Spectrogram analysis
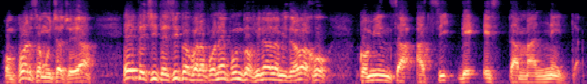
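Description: A man's voice: a little high, big pitch swings, brisk. A man with a Peruvian Spanish accent doing a slangy stand-up routine, slipping into mocking voices. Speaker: stand-up comedian. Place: live show with laughing audience and band. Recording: dull lo-fi live recording with loud crowd.

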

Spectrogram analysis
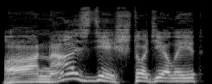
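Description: A man's voice: a little high, expressive, slow pace, no echo, clean studio sound. A man voicing a pompous, whiny old colonial judge who barks orders at everyone. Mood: indignant. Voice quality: whiny, imperious shouting.

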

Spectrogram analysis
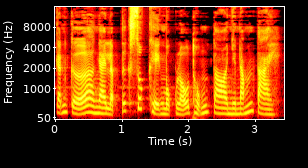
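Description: A woman telling a scripted horror story in a steady, measured way. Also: fairly low pitch, faint music behind.

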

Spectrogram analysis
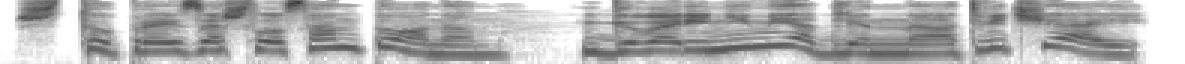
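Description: A woman voicing a stern mother who is frightened and demands answers in a sharp, commanding voice. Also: fairly high pitch, big pitch swings, a little slow, no echo, studio quality, pitched above the performer's own voice. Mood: desperate.

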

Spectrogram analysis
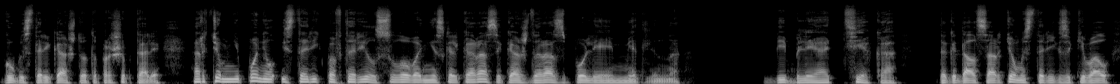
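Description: A man reading a fantasy audiobook as narrator in an even, measured way. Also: on the low side, no echo, studio quality. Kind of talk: scripted narration.

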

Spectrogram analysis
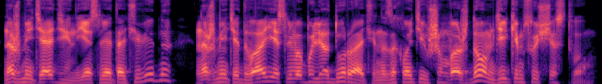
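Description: An automated support-line menu voice acted out by a man for a comic audio story. It speaks in measured, scripted prompts at a middling male pitch, courteous and deadpan with faint exasperation. The sound is dry, with no room around it. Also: dry recording, close to an everyday voice. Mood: deadpan, exasperated.

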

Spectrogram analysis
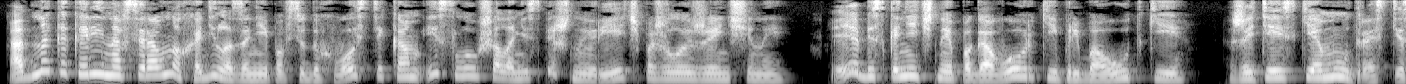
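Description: Expressive woman reading an audiobook. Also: mid-range voice. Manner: expressive, dramatic storytelling. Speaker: audiobook narrator. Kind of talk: scripted audiobook narration.

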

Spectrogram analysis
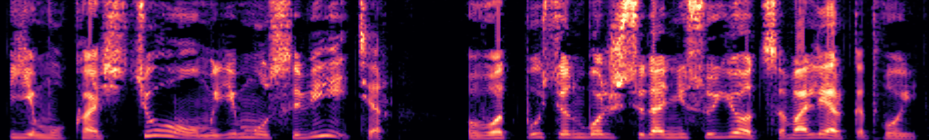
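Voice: medium pitch, expressive, a little slow, dry recording, lightly acted. Narrator plays a crude drunken old mother, sneering and long-winded, close dry read. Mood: ranting. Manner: rough, scornful ranting. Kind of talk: audiobook character voice.

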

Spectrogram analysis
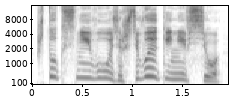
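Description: A woman's voice: sits high, sing-song, fairly quick, fairly bright tone, no echo, clean studio sound, pitched above the performer's own voice. A woman voicing a rude, irritable teenage son in an audiobook, grumbling and snapping at everyone.

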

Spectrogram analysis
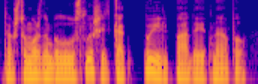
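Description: A man narrating an audiobook in a lively, characterful way, close to the mic. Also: fairly low pitch, brisk, no echo.

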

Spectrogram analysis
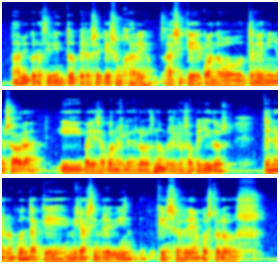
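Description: A man's voice: lowish voice, a little mellow. A man with a Spain Spanish accent hosting a podcast, giving chatty, practical advice to his listeners in a casual monologue. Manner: chatty, advising listeners directly. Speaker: podcast host working at an ID card office.

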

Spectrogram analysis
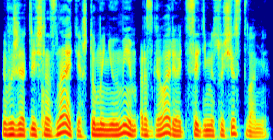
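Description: A man's voice: mid-range voice, fast talker, mellow, dry recording, clean studio sound, close to an everyday voice. A man voicing a weary, stern human translator living among aliens.

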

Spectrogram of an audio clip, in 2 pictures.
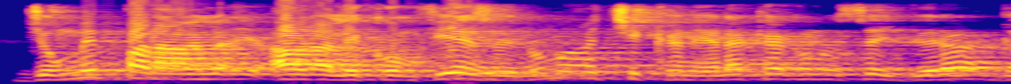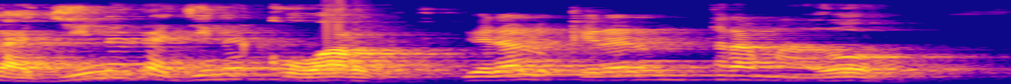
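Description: A man from teaching a church seminar lesson, emphatic and animated, acting out examples as he preaches. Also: fairly high pitch, quick pace. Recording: echoey hall, voice far from the mic.

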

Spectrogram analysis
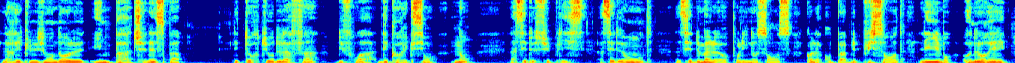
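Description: A man's voice: mid-range voice, moderate pace, mellow, slightly rough, pitched above the performer's own voice, lightly acted. A man reading aloud as a proud scheming countess who speaks with vehemence and irony in a storybook reading. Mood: furious. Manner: vehement, ironic.

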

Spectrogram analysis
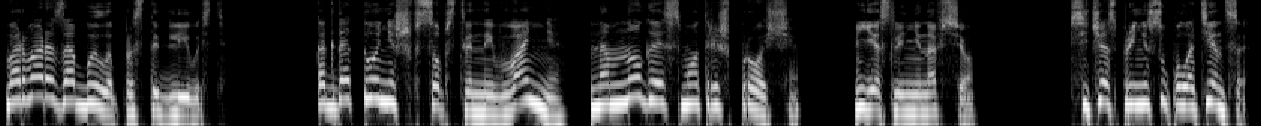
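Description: A woman narrating a story in a wry, even storytelling manner. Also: a little high, measured pace, no room sound, studio quality. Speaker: audiobook narrator. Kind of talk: scripted narration.

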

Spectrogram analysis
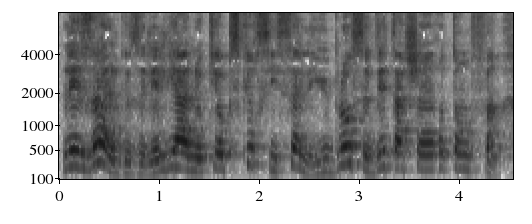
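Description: Female audiobook narrator, lively and melodic, measured expressive delivery of classic adventure prose. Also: mid-range voice. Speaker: audiobook reader. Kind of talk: scripted narration.

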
